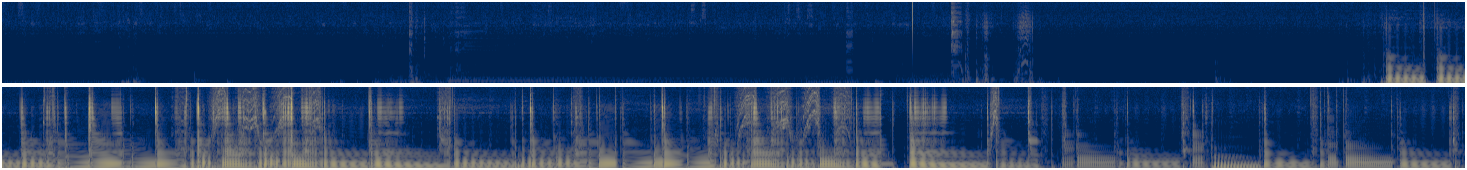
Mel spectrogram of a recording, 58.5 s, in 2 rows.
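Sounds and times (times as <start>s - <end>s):
bass guitar recorded by direct input: 27.6s - 58.5s.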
